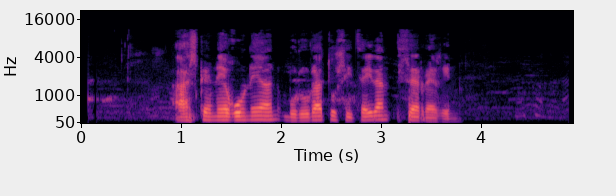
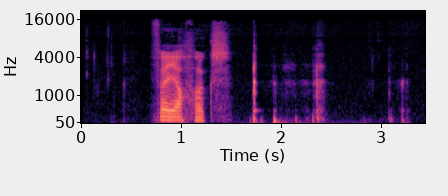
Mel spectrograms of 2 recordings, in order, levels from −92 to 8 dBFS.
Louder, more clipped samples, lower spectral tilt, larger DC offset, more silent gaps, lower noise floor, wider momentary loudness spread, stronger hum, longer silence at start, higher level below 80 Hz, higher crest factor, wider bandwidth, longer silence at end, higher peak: second, -27 LUFS vs -20 LUFS; neither; about the same, -5.5 dB/octave vs -4.5 dB/octave; neither; neither; about the same, -66 dBFS vs -65 dBFS; second, 10 LU vs 20 LU; neither; second, 0.1 s vs 0.75 s; second, -68 dBFS vs -48 dBFS; about the same, 22 dB vs 22 dB; second, 11.5 kHz vs 16 kHz; first, 1.2 s vs 0.2 s; second, -8 dBFS vs -2 dBFS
